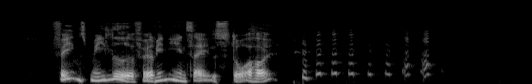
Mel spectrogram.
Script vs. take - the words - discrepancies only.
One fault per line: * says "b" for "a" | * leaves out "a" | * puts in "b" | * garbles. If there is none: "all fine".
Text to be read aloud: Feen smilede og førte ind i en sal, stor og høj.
all fine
